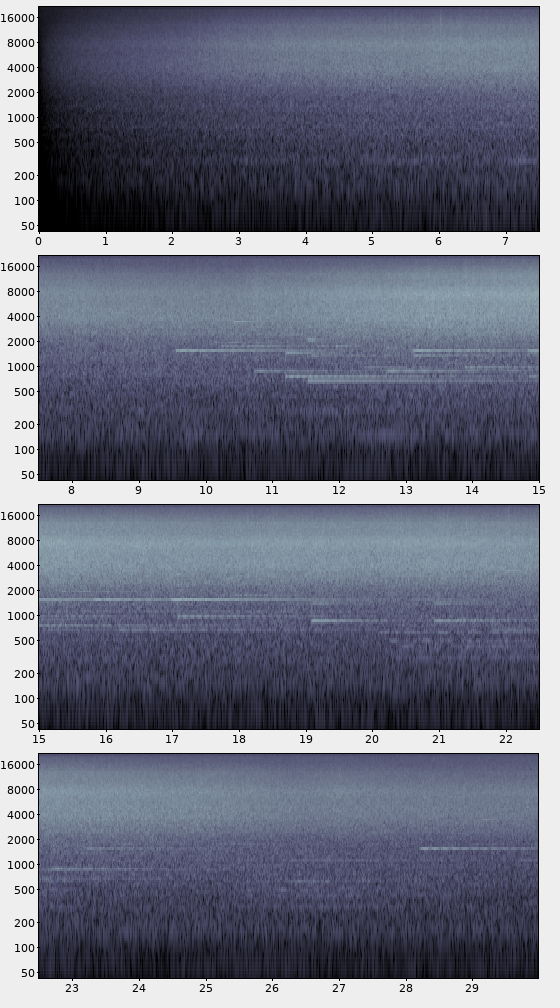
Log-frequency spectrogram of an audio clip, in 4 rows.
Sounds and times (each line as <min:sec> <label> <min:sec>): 0:00.9 wind 0:29.9
0:06.6 wind driven rain 0:29.9
0:09.3 wind chimes 0:29.9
